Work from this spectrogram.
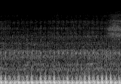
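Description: A Honda CRF125F dirt bike, a 2026 model, runs loud and close on a snowy trail, its engine throbbing in a steady rapid pulse with a little mechanical clatter.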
